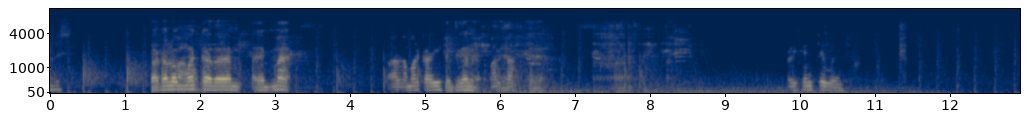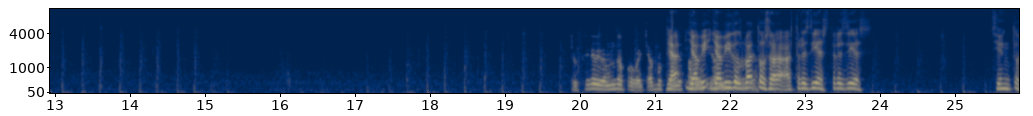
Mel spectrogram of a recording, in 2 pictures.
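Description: Footsteps run quickly across sand.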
